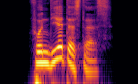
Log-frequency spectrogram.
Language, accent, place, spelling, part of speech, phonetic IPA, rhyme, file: German, Germany, Berlin, fundiertestes, adjective, [fʊnˈdiːɐ̯təstəs], -iːɐ̯təstəs, De-fundiertestes.ogg
- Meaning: strong/mixed nominative/accusative neuter singular superlative degree of fundiert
